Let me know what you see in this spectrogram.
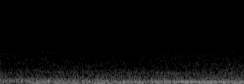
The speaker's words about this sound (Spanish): Sí oigo un poco de ruido exterior, porque ahora estoy en una avenida y hay mucho tráfico, pero no tiene nada que ver.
